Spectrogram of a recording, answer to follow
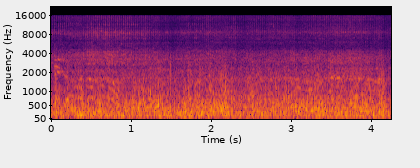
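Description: Motorcycle riding at road speed: steady engine noise mixed with wind rushing over the microphone.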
